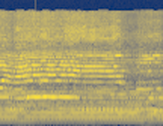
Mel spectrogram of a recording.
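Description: A cappella vocal group of mixed male and female voices singing in close harmony, holding a sustained chord without words over steady low bass notes; an upper voice moves to a new note near the end.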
